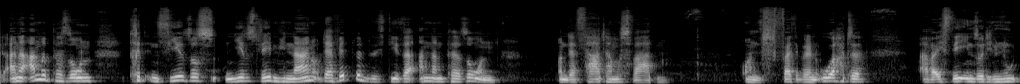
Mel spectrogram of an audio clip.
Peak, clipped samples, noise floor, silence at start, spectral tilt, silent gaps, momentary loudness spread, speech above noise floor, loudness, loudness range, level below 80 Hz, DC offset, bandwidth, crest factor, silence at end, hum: -4 dBFS; under 0.1%; -52 dBFS; 0 s; -6.5 dB/octave; none; 8 LU; 32 dB; -21 LUFS; 4 LU; -64 dBFS; under 0.1%; 15.5 kHz; 18 dB; 0 s; none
